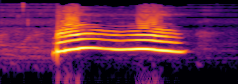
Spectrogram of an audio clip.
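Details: A part-husky male howls at his owner as his way of talking: a single sustained howl that rises briefly, then holds a steady, rich tone. Siberian Husky.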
